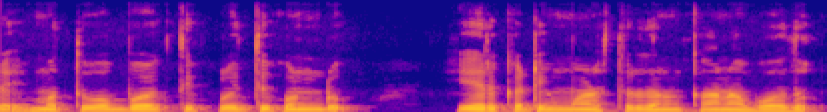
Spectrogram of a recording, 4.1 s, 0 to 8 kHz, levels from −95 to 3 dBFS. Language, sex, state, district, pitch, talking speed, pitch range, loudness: Kannada, male, Karnataka, Koppal, 130 Hz, 115 wpm, 125-130 Hz, -16 LUFS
